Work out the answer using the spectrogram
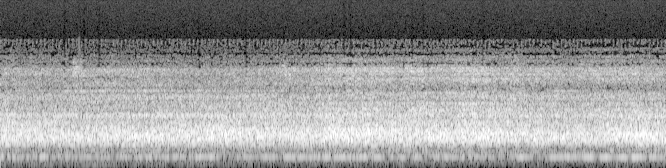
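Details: Steady low rumble of outdoor ambience and distant traffic with a faint hum, no animal voice present.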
